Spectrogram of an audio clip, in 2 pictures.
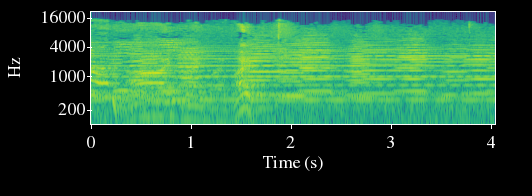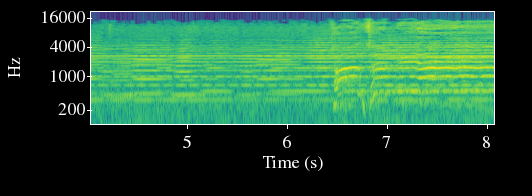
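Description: Harmonium playing a steady reedy melody between sung lines of a Gujarati devotional bhajan. An old man's singing voice comes back in over the harmonium about six and a half seconds in.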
